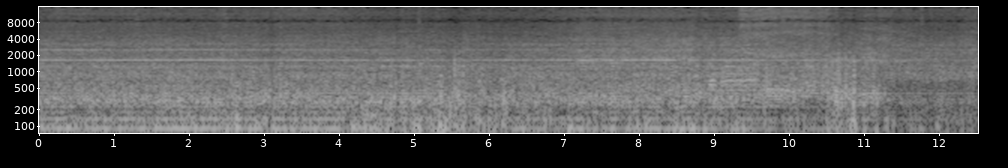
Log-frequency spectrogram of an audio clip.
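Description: Motor scooter engine running steadily as it rides along, with wind rushing over the microphone; the engine's low hum eases about eight seconds in.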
